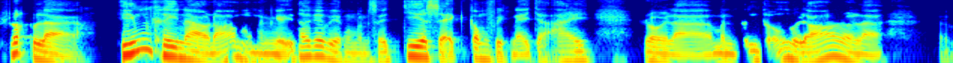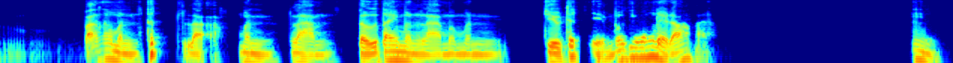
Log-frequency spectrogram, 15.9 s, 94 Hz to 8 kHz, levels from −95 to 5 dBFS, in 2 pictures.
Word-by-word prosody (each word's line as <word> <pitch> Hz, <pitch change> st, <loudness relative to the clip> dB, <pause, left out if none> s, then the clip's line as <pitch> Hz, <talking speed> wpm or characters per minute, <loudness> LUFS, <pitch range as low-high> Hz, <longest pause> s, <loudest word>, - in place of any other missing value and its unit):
rất 195 Hz, -5 st, +2 dB
là 95 Hz, -, +2 dB, 0.3 s
hiếm 190 Hz, +5 st, +11 dB
khi 155 Hz, -3 st, +7 dB
nào 115 Hz, -7 st, +3 dB
đó 100 Hz, +9 st, -2 dB
mà 140 Hz, -6 st, -5 dB
mình 95 Hz, -1 st, -4 dB
nghĩ -, -, 0 dB
tới 150 Hz, +1 st, +1 dB
cái 155 Hz, -, +4 dB
việc 110 Hz, -7 st, -1 dB
là 100 Hz, -, -8 dB
mình 95 Hz, -1 st, -9 dB
sẽ 105 Hz, +1 st, -4 dB
chia 150 Hz, +8 st, +6 dB
sẻ 145 Hz, -, 0 dB
cái -, -, -22 dB
công 130 Hz, -3 st, 0 dB
việc 100 Hz, -4 st, -5 dB
này 90 Hz, 0 st, -5 dB
cho 100 Hz, -, -8 dB
ai, 110 Hz, +1 st, -6 dB, 0.4 s
rồi 100 Hz, -4 st, 0 dB
là 85 Hz, 0 st, -4 dB
mình 95 Hz, -1 st, -3 dB
tin 115 Hz, -, -4 dB
tưởng 135 Hz, -, -3 dB
rồi 110 Hz, -4 st, +2 dB
đó, 105 Hz, +10 st, +1 dB
rồi 135 Hz, -8 st, 0 dB
là, 85 Hz, -2 st, -4 dB, 0.5 s
ừm, -, -, -21 dB, 0.7 s
bản -, -, 0 dB
thân 125 Hz, -3 st, -2 dB
mình 95 Hz, -2 st, -1 dB
thích -, -, +2 dB, 0.2 s
là -, -, -2 dB, 0.3 s
mình 95 Hz, -2 st, -4 dB
làm, 90 Hz, -2 st, -4 dB, 0.2 s
tự 95 Hz, +2 st, +5 dB
tay 110 Hz, -1 st, +2 dB
mình 95 Hz, -4 st, 0 dB
làm 90 Hz, 0 st, -3 dB
mà 90 Hz, -, -5 dB
mình 90 Hz, -1 st, -6 dB, 0.3 s
chịu 95 Hz, -2 st, +4 dB
trách 155 Hz, -, +2 dB
nhiệm -, -, -2 dB
với 120 Hz, -, -1 dB
cái 140 Hz, -, +2 dB
vấn 145 Hz, +2 st, +3 dB
đề -, -, +4 dB
đó 120 Hz, +5 st, 0 dB
bạn. -, -, -14 dB, 1.7 s
Ừm. 110 Hz, -6 st, -4 dB
100 Hz, 210 wpm, -23 LUFS, 90-125 Hz, 1.7 s, hiếm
